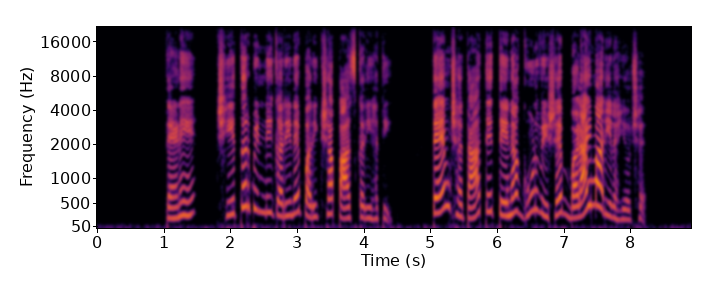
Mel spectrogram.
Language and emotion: Gujarati, disgusted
